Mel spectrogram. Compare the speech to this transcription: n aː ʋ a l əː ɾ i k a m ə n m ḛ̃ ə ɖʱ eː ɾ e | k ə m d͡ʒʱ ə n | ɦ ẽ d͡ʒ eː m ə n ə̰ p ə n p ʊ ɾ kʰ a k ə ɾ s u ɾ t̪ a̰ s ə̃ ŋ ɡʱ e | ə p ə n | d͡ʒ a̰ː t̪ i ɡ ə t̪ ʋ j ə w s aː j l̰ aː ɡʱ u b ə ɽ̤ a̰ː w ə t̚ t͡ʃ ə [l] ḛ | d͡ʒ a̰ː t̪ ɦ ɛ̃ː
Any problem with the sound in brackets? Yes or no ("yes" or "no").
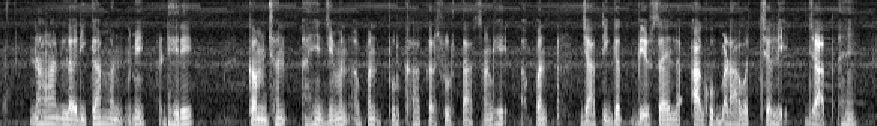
no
